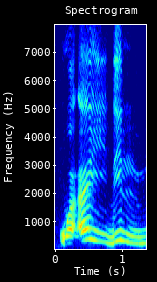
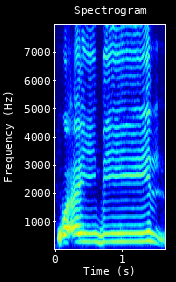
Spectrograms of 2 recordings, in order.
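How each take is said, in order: First: The vowel runs straight into the l sound. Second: The vowel before the l is drawn out. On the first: The speaker calls it right. "terus masukkan bunyi lam" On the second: The speaker calls it wrong. "jangan lama, jangan bunyi wa aidil. Ah, yang tu salah"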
